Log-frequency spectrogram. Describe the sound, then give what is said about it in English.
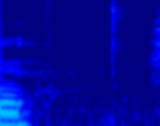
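Three sharp, fairly crisp finger snaps spaced unevenly across a second, after a brief low voice sound at the start, made while someone tries to remember something. “What's this jazz player for? I couldn't bear clicking.”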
